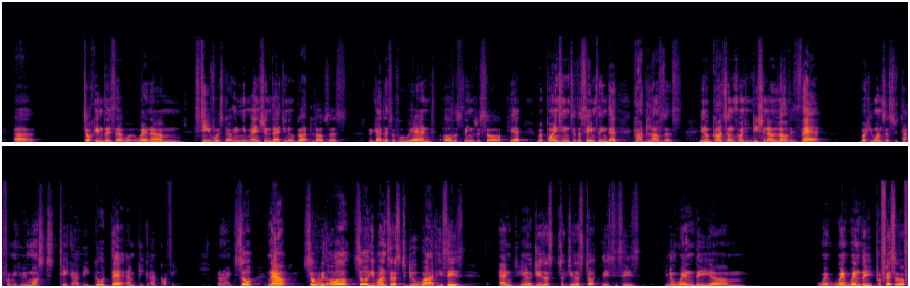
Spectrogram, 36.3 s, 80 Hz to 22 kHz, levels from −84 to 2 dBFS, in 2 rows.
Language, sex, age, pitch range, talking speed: English, male, 50-69, 115-160 Hz, 165 wpm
